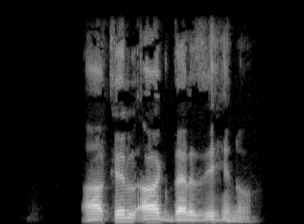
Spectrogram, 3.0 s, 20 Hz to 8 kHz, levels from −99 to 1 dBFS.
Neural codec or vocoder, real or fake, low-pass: none; real; 7.2 kHz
